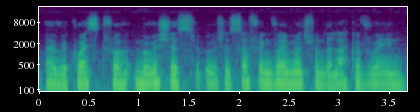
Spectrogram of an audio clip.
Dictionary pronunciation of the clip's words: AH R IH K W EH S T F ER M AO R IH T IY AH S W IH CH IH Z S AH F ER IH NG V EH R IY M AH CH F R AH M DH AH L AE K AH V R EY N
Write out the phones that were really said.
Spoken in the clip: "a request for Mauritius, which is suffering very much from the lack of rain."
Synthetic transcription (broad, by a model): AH R IH K W EH S T F ER M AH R IH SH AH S W IH CH IH Z S AH F ER IH NG V EH R IY M AH CH F R AH M DH AH L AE K AH V R EY N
